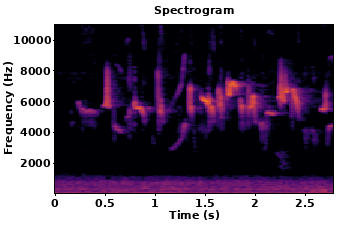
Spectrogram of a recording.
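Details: Dunnock in a garden in Weener, East Frisia, far northwestern Germany, in February 2023, giving a rapid, high, scratchy warble of thin twittering notes for nearly three seconds over a low steady background rumble.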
